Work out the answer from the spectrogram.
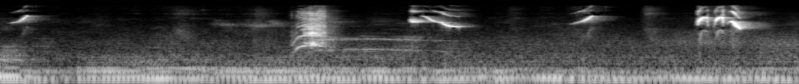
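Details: Cucak keling, a caged bird in a master recording for training other birds, gives spaced, thin, sliding high whistles and a rasping burst, with long pauses and a steady low hum behind.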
